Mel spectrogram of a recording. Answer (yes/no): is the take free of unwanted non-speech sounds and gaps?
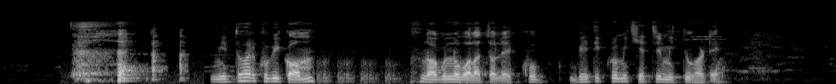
no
